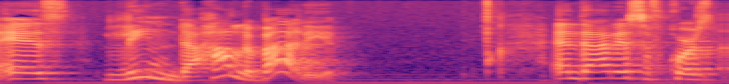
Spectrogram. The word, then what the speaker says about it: Linda Hallberg: Hallberg but we say Linda Halle Berry yeah Linda Halle Berry and that is the Swedish pronunciation of the Swedish Linda Hallberg or Linda hunt body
